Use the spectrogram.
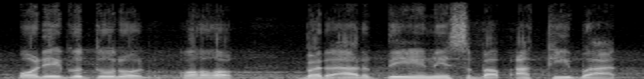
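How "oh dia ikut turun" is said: usual speaking voice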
